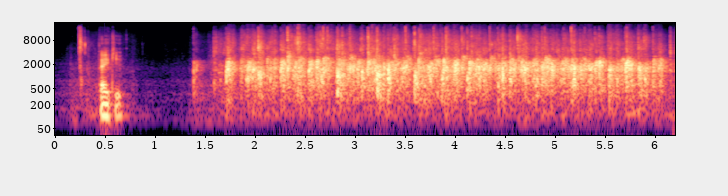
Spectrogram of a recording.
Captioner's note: applause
